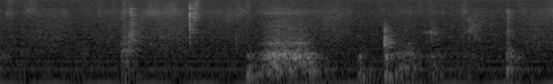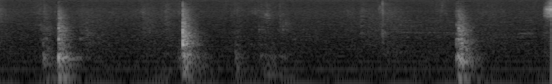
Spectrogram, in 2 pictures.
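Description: Plastic spatula scooping solid palm oil and dropping it into a plastic pitcher: a soft scrape about two seconds in, then a few sharp taps near the middle and near the end.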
